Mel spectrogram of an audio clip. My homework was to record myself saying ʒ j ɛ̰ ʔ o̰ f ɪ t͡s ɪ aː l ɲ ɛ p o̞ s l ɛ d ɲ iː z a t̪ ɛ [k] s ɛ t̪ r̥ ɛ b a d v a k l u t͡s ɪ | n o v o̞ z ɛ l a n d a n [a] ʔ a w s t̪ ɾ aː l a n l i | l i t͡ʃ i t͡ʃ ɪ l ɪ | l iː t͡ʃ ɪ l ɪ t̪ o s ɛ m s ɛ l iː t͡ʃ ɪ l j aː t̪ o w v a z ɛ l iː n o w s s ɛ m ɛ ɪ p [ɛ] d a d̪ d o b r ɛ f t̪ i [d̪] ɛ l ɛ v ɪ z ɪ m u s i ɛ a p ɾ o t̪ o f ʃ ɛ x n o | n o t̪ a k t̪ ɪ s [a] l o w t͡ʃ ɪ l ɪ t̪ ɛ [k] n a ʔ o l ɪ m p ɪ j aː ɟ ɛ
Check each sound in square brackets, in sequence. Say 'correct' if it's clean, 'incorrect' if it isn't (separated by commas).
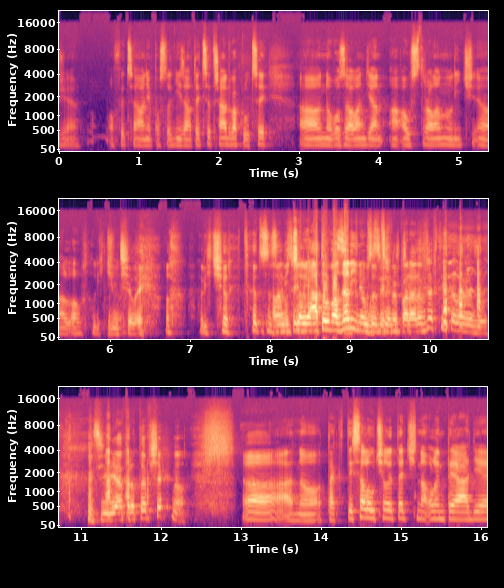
incorrect, correct, incorrect, incorrect, incorrect, incorrect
